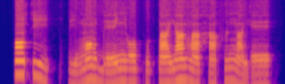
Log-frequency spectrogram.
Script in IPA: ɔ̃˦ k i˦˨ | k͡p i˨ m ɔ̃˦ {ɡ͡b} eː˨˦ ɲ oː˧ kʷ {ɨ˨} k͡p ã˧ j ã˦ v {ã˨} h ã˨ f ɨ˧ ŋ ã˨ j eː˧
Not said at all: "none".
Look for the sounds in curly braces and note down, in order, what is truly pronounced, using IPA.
ɡ͡b, ɨ˨, ã˨

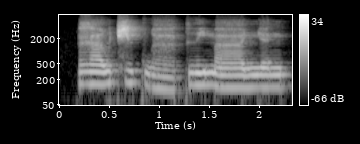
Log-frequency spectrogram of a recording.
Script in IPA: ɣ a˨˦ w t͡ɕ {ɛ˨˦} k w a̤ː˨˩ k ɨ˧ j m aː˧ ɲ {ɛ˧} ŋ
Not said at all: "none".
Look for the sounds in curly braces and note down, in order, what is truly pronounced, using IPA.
ɨ˨˦, ɛ˧

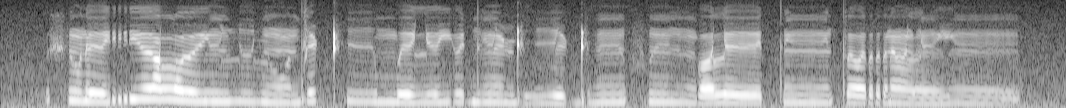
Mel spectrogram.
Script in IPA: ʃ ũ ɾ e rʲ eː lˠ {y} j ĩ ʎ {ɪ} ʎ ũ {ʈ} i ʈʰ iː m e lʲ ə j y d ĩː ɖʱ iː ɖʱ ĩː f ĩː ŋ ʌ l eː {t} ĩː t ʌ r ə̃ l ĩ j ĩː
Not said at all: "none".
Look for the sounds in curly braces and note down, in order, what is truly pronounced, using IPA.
y, y, d, t

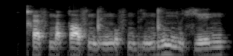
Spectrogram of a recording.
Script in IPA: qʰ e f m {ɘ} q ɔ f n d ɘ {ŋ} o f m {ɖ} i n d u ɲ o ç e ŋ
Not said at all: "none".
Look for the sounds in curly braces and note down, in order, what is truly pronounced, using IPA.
ɘ, ŋ, b

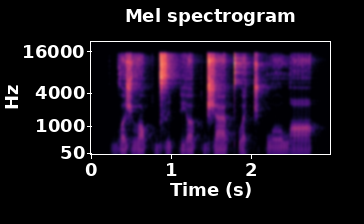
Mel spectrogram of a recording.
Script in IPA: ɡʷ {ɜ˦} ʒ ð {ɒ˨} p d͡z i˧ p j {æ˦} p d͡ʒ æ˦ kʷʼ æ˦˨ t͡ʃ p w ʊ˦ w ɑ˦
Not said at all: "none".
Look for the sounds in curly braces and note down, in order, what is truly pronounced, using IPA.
ɜ˦, ɒ˦, ɜ˦

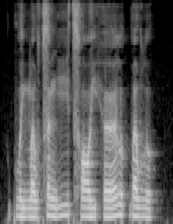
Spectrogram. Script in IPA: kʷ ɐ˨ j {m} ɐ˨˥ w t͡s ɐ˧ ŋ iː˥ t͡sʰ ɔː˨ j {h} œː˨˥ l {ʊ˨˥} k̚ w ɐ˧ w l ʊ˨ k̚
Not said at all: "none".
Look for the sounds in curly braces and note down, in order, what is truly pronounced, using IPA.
m, h, ʊ˨˥

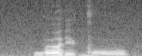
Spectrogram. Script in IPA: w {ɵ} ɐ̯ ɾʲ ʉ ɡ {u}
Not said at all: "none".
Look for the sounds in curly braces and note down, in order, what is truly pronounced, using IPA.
ɵ, u

